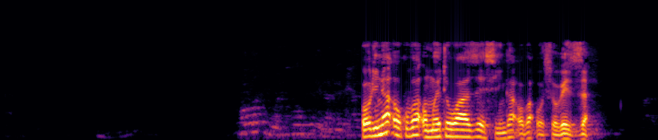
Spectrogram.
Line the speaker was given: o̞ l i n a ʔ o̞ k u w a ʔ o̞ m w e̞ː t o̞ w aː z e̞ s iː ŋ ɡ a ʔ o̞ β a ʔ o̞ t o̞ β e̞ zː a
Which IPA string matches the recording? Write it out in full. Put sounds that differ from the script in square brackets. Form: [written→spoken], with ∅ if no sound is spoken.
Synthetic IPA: o̞ l i n a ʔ o̞ k u [w→β] a ʔ o̞ m w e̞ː t o̞ w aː z e̞ s iː ŋ ɡ a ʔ o̞ β a ʔ o̞ [t→s] o̞ β e̞ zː a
